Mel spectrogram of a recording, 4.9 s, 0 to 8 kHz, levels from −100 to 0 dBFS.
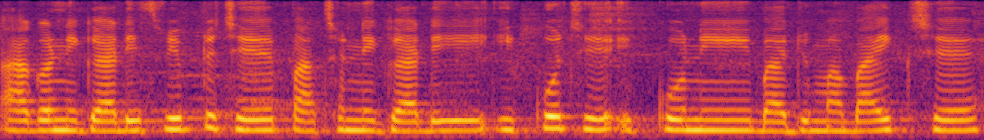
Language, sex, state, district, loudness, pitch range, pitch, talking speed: Gujarati, female, Gujarat, Gandhinagar, -16 LUFS, 210-230 Hz, 220 Hz, 160 wpm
